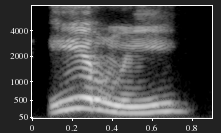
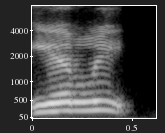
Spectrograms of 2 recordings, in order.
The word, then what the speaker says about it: early: podemos decir I my early I my early ojo no estir no se dice porque esa ir no suena a ir suena creo que ya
